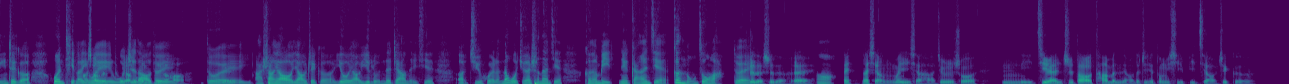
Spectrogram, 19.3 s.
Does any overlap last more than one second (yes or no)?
yes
